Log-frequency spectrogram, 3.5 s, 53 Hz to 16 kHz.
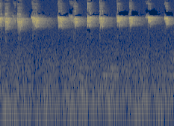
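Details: Feathered Black redstart nestlings, hungry and growing fast, give thin, very high hissing begging calls in quick irregular bursts about every third of a second at the nest; Portugal, 17 May 2020; Black redstart.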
